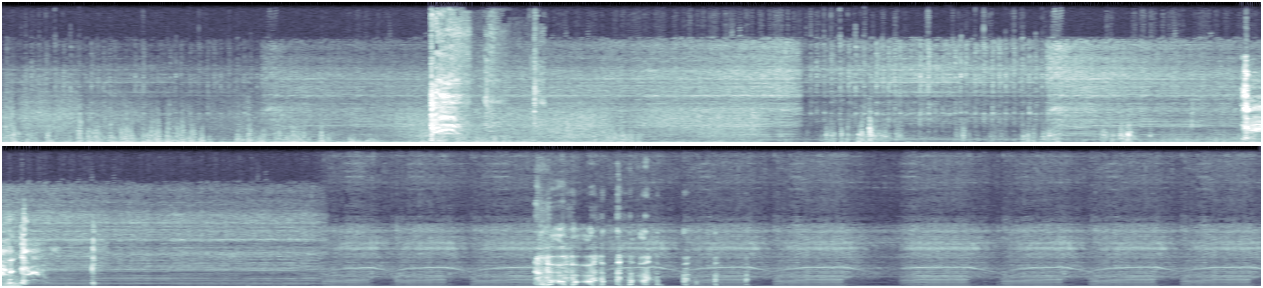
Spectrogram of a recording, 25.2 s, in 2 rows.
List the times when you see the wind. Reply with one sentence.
The wind can be heard from 0.0 to 12.8 s.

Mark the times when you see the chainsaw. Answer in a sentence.
The chainsaw can be heard from 0.1 to 25.1 s.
